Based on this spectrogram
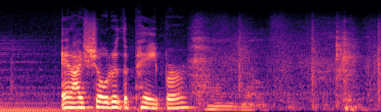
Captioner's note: sighs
